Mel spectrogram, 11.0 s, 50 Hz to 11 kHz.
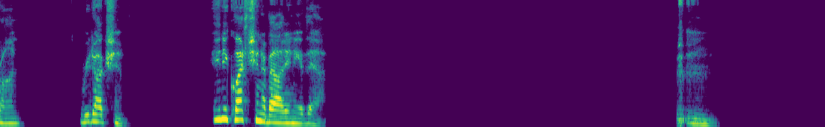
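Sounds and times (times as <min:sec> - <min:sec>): man clearing throat: 0:09.0 - 0:09.6.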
